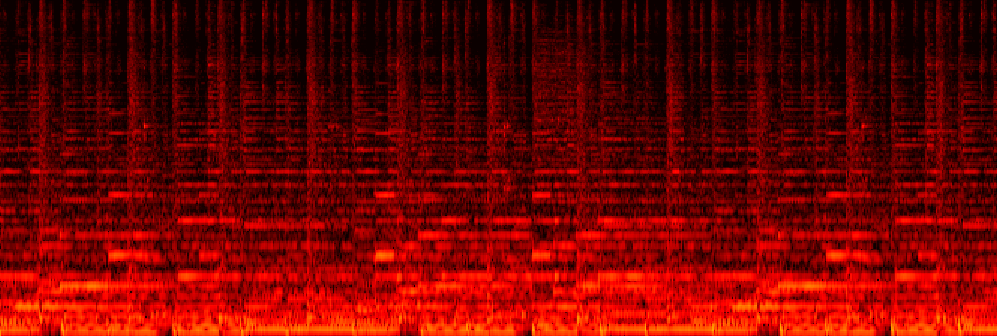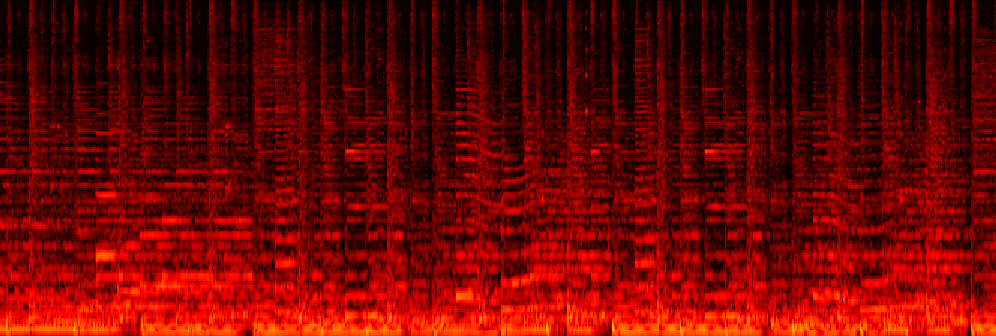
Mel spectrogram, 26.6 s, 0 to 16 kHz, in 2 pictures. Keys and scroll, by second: 8.9 ctrl+d, 13.0 Up, 13.0 Up, 13.1 Up, 13.4 Right.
